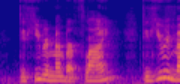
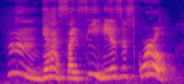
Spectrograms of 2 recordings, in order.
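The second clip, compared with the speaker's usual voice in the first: lightly voiced elderly foreign lady, higher; a hint of an old eccentric doctor; Doctor Measham; 9 semitones higher, 3 dB louder than usual. A narrator's reading. Old doctor peering at the squirrel, lightly foreign.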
